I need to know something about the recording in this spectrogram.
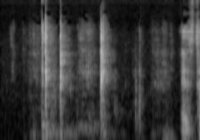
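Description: Plastic LEGO plates clicking and knocking against each other as they are handled: a few sharp clicks about half a second and a second in.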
